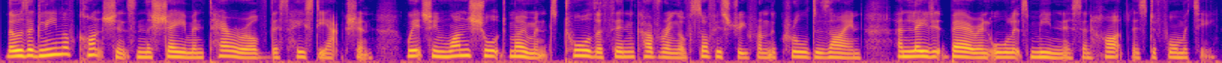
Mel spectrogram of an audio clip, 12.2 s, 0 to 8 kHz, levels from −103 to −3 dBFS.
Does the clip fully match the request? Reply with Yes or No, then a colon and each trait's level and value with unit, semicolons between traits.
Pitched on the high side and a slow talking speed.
No: high, 200 Hz; average, 200 wpm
